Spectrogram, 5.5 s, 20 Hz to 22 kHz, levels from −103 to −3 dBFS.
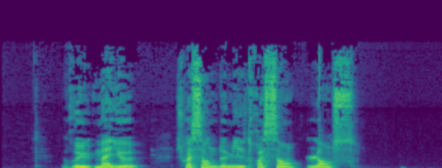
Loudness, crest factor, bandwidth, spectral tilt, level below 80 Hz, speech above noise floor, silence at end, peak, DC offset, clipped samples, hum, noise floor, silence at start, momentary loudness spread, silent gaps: -20 LUFS; 16 dB; 16.5 kHz; -4.5 dB/octave; -58 dBFS; 56 dB; 1.1 s; -4 dBFS; under 0.1%; under 0.1%; none; -75 dBFS; 0.8 s; 9 LU; none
